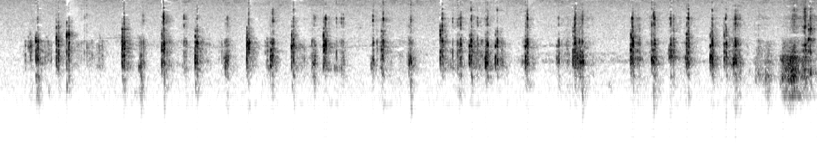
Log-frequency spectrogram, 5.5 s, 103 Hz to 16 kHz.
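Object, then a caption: Plastic computer keyboard. Both hands tap with their fingertips across a black plastic computer keyboard with red accent keys, producing about 29 quick, dry, bright clicks at an uneven typing pace. Each keystroke dies away almost instantly, with no low thump beneath the sharp plastic clatter.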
